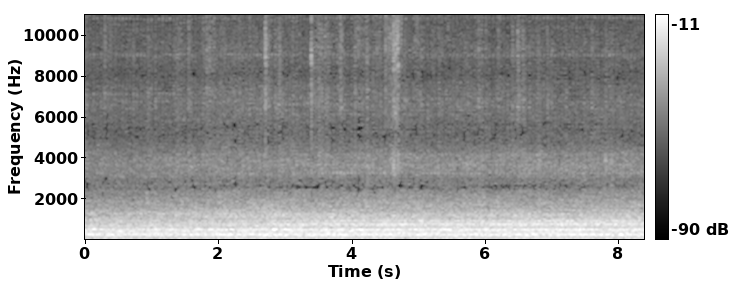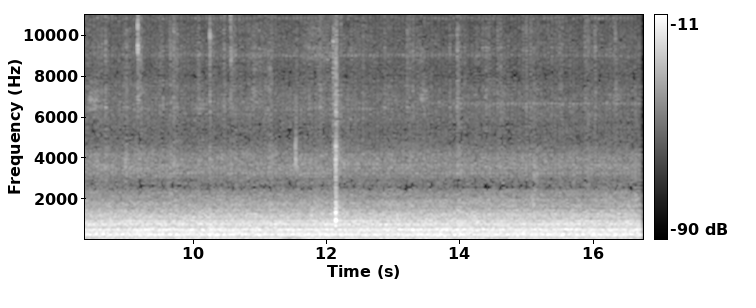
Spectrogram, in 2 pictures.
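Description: Sprinkles rattle softly in a shaker.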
